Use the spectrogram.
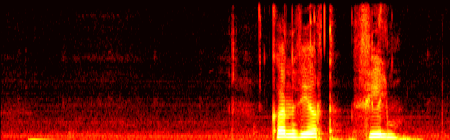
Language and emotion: Russian, neutral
